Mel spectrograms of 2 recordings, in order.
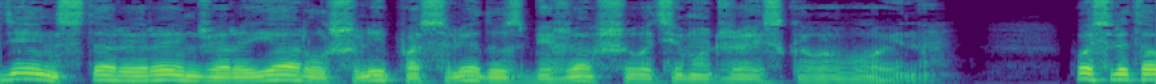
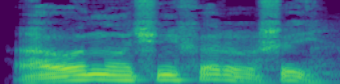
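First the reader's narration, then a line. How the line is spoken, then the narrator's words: Calm. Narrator (Russian): спокойно произнес Холт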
